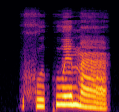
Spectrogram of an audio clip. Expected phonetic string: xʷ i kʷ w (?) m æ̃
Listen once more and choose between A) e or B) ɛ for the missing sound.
A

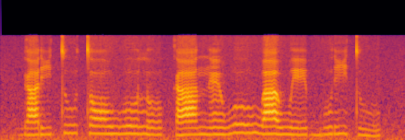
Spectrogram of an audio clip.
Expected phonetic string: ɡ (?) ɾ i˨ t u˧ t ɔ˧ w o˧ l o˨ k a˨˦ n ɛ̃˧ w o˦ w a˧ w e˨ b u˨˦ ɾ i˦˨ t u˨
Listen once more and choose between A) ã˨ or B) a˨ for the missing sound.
B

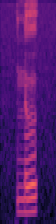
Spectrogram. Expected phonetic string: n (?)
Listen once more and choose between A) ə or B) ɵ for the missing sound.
A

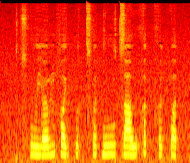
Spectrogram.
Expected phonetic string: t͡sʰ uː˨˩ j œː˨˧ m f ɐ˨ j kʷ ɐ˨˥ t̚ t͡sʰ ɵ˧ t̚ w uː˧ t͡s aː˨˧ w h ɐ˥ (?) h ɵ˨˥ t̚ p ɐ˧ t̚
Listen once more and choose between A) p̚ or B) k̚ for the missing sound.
B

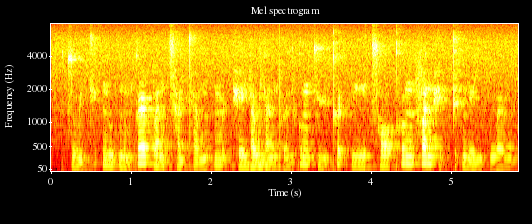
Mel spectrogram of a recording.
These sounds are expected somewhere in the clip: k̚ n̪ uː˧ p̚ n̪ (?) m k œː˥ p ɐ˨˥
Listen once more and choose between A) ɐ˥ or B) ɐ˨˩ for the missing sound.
B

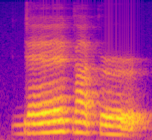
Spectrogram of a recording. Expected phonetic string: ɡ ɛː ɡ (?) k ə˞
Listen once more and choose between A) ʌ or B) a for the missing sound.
B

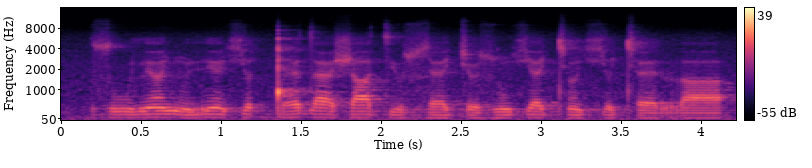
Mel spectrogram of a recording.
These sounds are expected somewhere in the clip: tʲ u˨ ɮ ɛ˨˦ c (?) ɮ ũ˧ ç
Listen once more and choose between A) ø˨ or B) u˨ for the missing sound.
A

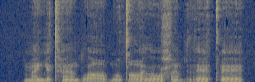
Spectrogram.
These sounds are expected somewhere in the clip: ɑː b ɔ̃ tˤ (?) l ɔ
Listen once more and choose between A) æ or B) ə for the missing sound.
A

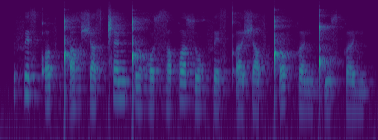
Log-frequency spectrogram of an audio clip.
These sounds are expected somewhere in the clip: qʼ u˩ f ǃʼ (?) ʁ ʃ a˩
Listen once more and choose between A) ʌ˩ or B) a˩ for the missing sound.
B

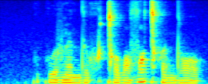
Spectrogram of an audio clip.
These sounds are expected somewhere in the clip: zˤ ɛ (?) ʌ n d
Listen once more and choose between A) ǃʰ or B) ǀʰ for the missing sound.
B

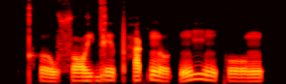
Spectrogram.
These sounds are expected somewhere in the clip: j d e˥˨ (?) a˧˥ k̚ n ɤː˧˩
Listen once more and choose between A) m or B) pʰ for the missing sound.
B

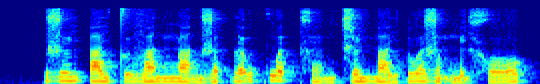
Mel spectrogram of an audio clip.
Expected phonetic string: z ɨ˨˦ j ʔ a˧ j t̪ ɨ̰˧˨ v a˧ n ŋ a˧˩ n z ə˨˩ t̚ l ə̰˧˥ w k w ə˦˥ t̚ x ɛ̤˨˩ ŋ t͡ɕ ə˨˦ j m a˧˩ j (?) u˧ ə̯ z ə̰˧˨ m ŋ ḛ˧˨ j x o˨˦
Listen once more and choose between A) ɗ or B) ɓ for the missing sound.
A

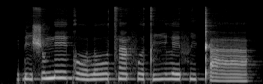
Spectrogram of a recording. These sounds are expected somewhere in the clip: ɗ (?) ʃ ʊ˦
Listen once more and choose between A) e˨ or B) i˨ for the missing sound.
B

